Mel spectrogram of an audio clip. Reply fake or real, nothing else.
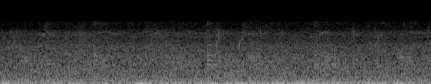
real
